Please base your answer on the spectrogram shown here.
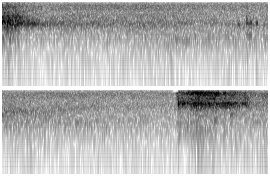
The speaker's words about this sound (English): we're going to take a few deep breaths into your nose and out through your mouth.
